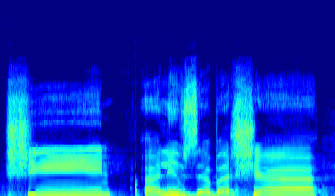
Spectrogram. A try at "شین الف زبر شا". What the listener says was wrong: اچھا شین میں جو چھ جیسی آواز نہ ہے, چین چین یا شین, شین بولنا ہے, شین بولنا ہے, شین, سختی نہیں کرنی.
